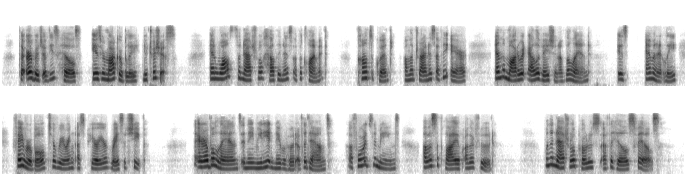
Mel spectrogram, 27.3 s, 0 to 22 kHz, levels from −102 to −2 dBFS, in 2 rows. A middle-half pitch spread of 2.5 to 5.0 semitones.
No: wide, 5.6 semitones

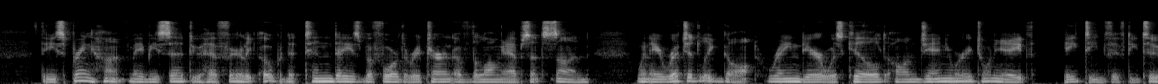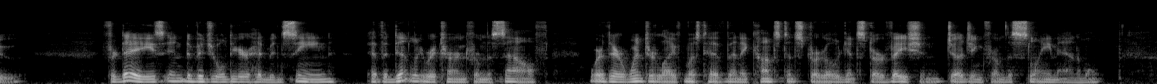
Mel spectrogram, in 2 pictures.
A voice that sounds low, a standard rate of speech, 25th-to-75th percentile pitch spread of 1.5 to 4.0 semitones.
Yes: low, 120 Hz; average, 160 wpm; average, 2.7 semitones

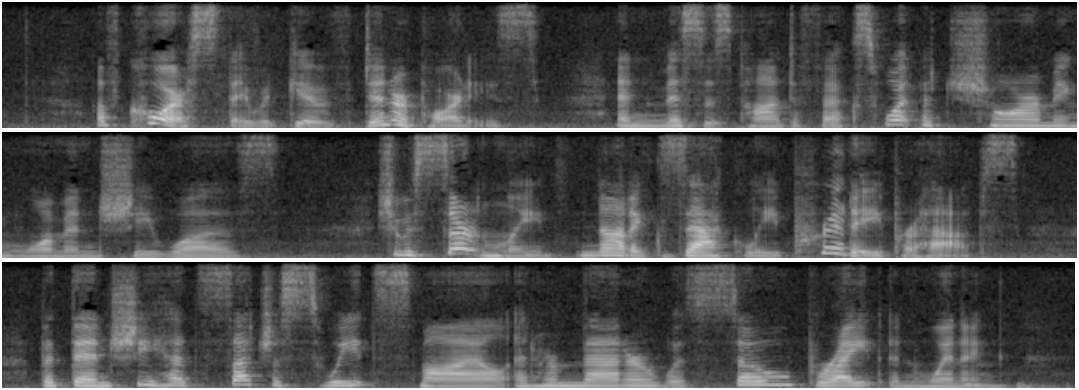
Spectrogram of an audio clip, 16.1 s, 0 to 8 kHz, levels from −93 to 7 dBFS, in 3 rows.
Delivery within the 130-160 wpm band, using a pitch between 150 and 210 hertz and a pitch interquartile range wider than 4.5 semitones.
Yes: average, 145 wpm; medium, 185 Hz; average, 5.0 semitones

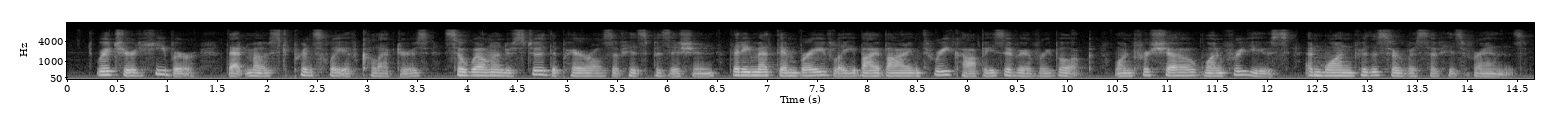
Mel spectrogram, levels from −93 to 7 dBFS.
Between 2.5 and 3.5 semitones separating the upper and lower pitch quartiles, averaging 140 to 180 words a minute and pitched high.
No: average, 3.1 semitones; average, 170 wpm; low, 130 Hz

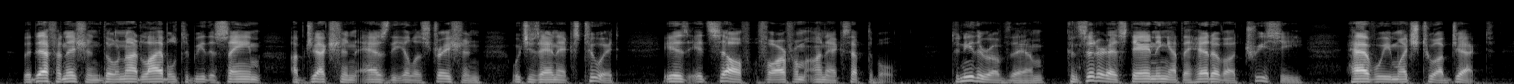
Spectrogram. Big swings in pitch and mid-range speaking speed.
No: average, 4.1 semitones; average, 160 wpm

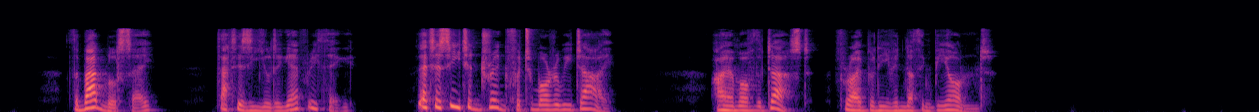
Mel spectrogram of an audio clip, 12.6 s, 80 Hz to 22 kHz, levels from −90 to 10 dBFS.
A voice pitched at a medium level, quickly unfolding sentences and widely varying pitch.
No: medium, 155 Hz; average, 140 wpm; wide, 5.9 semitones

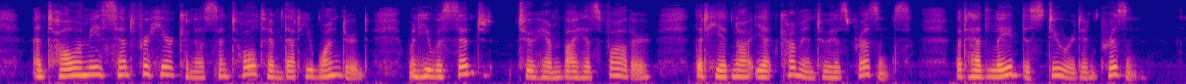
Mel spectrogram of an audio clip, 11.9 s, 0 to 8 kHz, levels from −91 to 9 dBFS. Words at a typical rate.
Yes: average, 180 wpm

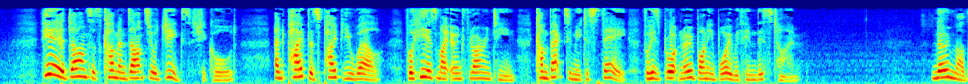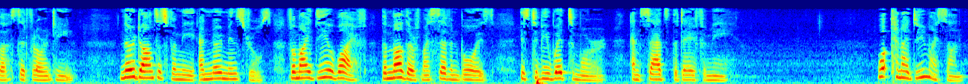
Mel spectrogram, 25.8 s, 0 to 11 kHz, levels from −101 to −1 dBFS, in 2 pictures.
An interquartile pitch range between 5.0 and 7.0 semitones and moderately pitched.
No: wide, 5.5 semitones; high, 220 Hz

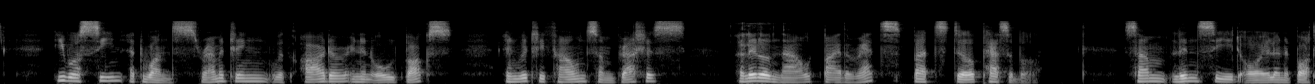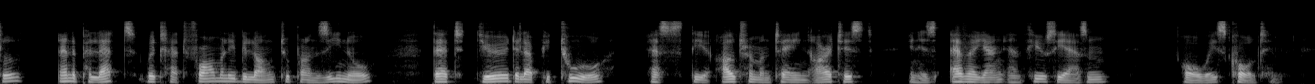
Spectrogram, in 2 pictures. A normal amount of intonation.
Yes: average, 4.3 semitones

